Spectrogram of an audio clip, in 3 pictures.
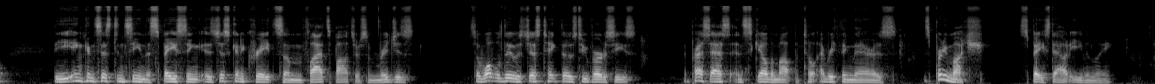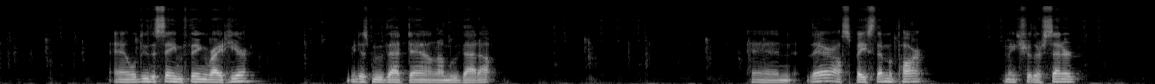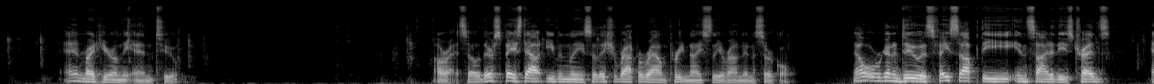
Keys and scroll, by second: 6.2 s, 8.9 a, 9.6 z, 14.5 g, 19.0 s, 20.4 g, 21.6 s, 24.9 s, 26.8 a.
